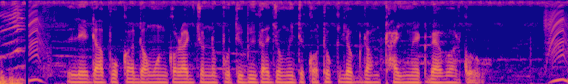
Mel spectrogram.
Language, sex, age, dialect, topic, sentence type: Bengali, male, 18-24, Standard Colloquial, agriculture, question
